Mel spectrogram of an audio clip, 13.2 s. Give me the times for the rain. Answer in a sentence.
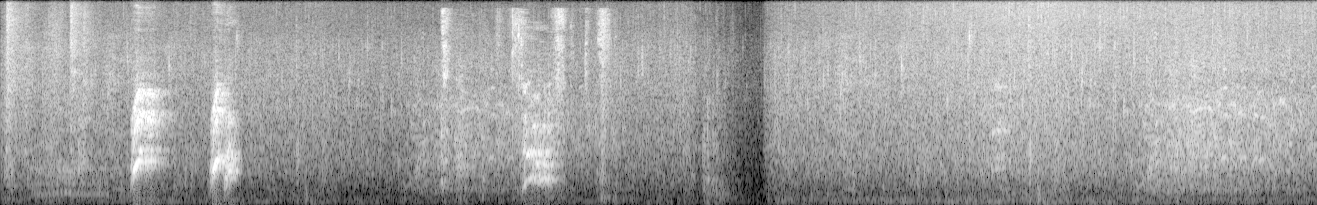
You can hear the rain from 0.0 to 13.1 s.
